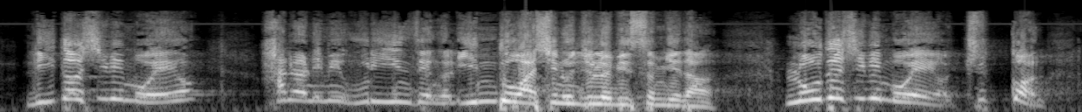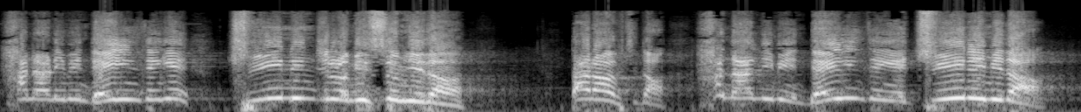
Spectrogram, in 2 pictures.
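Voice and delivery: loud, emphatic declarations of faith; full-force preaching. Real, not acted. Preacher leading the congregation in declarations of faith, full-force preaching. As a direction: proclaim it loudly for the congregation to repeat.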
